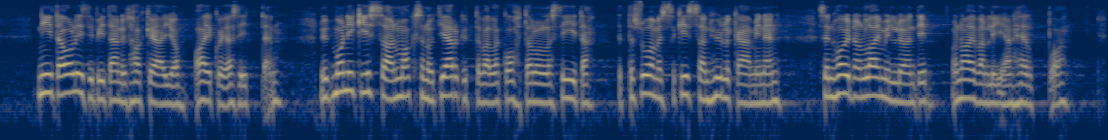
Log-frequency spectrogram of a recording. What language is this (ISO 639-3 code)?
fin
